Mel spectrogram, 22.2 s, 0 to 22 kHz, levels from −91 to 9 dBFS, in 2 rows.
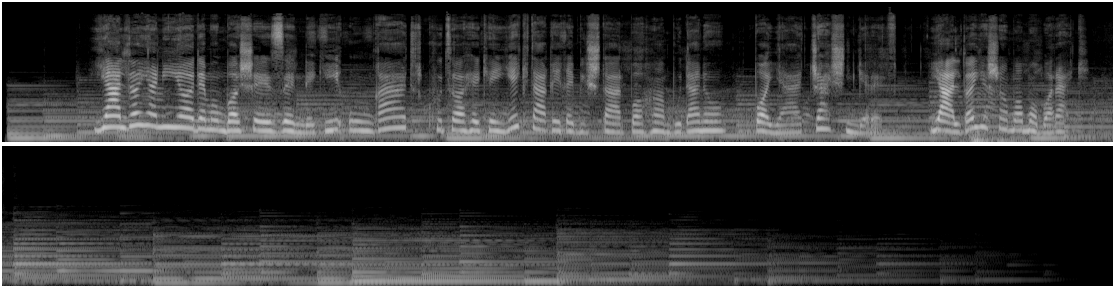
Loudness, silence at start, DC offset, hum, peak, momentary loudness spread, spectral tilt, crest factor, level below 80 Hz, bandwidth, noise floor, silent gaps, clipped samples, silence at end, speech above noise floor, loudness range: -24 LUFS; 0.05 s; under 0.1%; none; -2 dBFS; 22 LU; -4.5 dB/octave; 24 dB; -50 dBFS; 16 kHz; -84 dBFS; none; under 0.1%; 4.1 s; 61 dB; 19 LU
